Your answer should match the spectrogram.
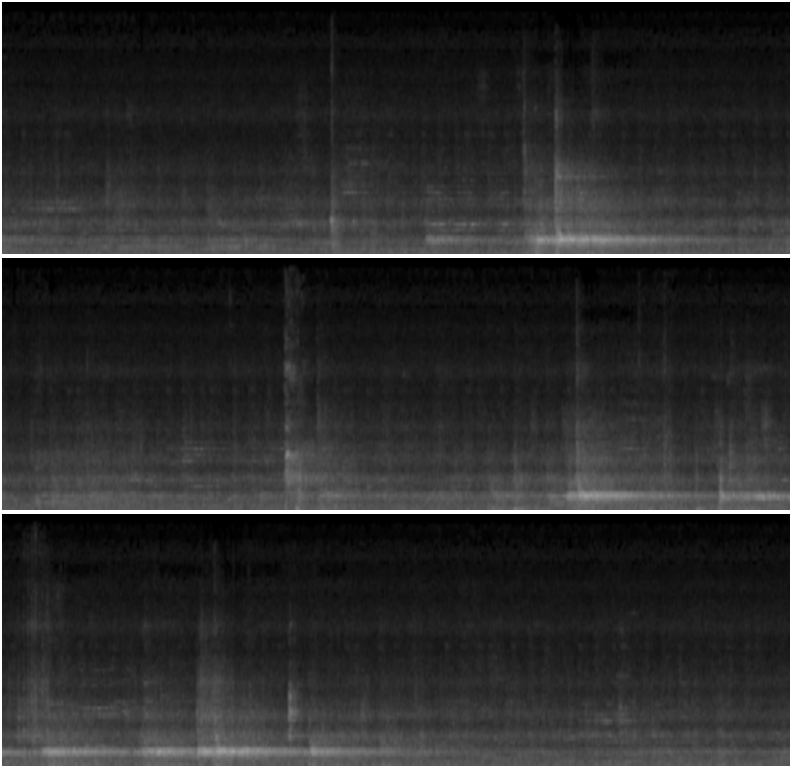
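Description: Steady low rumble of the enclosed racquetball court, with a few sharp racquetball hits or bounces that ring off the walls.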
